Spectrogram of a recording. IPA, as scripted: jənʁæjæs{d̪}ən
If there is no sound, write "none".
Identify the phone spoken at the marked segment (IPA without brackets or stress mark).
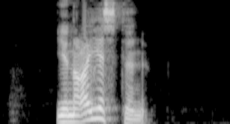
t̪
